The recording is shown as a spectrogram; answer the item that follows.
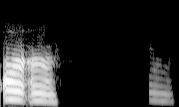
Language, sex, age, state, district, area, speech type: Assamese, female, 30-45, Assam, Charaideo, rural, conversation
